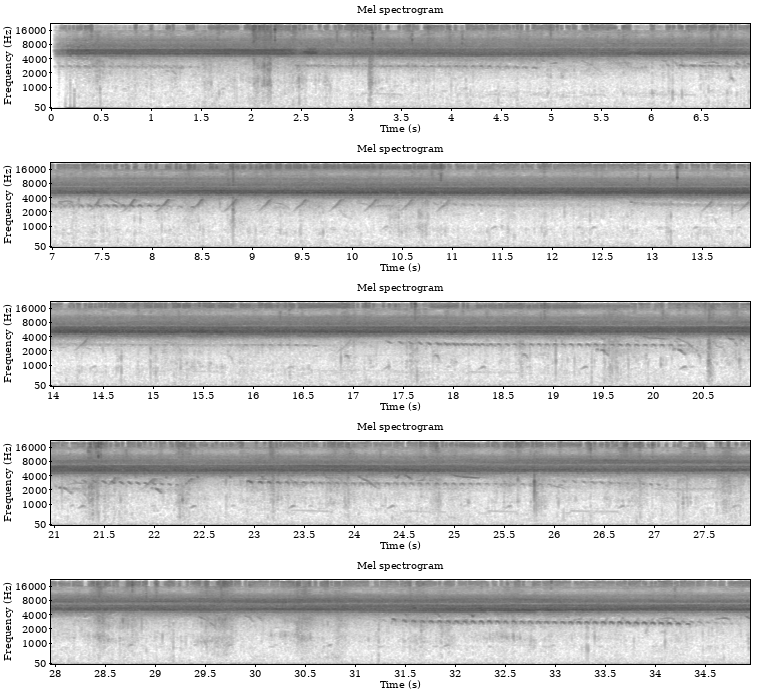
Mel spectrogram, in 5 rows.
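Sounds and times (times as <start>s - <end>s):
crickets chirping: 0.0s - 34.9s
insect trilling calls: 0.1s - 34.9s.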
